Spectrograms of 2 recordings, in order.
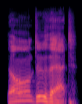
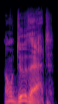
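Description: First: DON'T DO THAT stretched slowly; slow right down, stretching each word; drawn-out warning. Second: Said in the usual way. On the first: Real, not acted. Host warning listeners not to challenge God, drawn out.

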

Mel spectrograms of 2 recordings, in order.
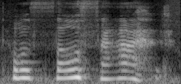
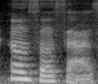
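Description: First: High and slow, with a laugh in it; a real laughing sigh over a sad scene; laughing sadly. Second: Said in the usual way. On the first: Real, not acted. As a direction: lament it while half laughing.

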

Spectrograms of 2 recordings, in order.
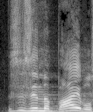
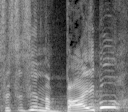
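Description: First: "Bible" with a falling, settled tune; flat affirmation. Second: "Bible" with a rising, disbelieving tune; incredulous question. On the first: Preacher confirming to the congregation, falling "Bible". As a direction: state "This is in the Bible." firmly, falling. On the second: Preacher feigning surprise to the congregation, rising "Bible". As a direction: ask "this is in the Bible?" in shock, rising. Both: Acted.

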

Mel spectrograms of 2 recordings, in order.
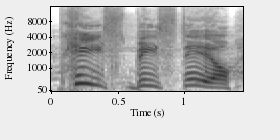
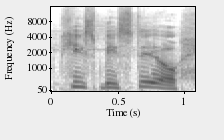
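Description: First: "Peace, be still" drawn out very slowly, each word weighted; Jesus commanding the storm from the boat, slow and weighty; slow commanding proclamation. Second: Jesus rebuking the sea, softly; soft rebuke. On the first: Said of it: "standing on the boat, saying". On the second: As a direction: quietly still the sea. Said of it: "rebuked the wind and said to the sea". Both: Acted.

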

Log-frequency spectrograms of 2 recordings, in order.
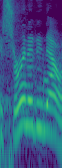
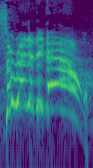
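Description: First: Said in the usual way. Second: High, explosive yell in imitation of Frank Costanza; top-of-lungs yell. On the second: Preacher imitating Frank Costanza in an argument, yelling at full volume. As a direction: bellow it like a frazzled sitcom dad. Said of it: "he just yells at the top of his lungs".

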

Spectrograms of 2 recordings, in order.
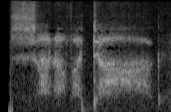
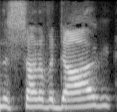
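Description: First: Slow, hushed mock-discreet whisper; imitating a polite, drawn-out whisper; voice dipped politely. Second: Said in the usual way. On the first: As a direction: drop right down to a slow whisper, as if too rude to say aloud. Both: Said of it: "dipping his voice to be polite".

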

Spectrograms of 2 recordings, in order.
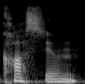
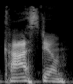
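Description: First: "Costume" low, as "CAWS-toom"; rounded "aw" in "Costume"; correct "costume". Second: "costume" with a flattened first vowel, "cas-tyoom"; Midwestern "costume". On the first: Showing friends the proper way, "Costume" as "caws-toom". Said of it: "He actually says it right". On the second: Showing the local mistake, "costume" as flattened "cas-toom". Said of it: "Instead of costume". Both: Shown as a demonstration.

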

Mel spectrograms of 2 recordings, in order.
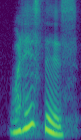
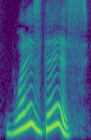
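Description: First: Loud, higher anguished cry. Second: Much higher, louder, slow anguished cry. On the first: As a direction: demand it in horror. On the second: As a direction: break into a desperate howl of the question. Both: A narrator's reading. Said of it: "he cries".

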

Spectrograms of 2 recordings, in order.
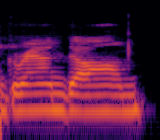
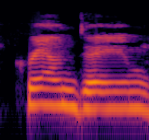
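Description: First: GRAND DAME as "grahn dahm"; French-style "Grand Dame", Dame like "psalm"; French pronunciation. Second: GRAND DAME with DAME rhyming with "name"; anglicized "Grand Dame"; English pronunciation. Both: Shown as a demonstration. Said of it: "a lot of ways you can pronounce it".

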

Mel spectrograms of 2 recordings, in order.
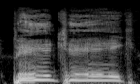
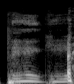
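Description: First: Put-on loud, excited toddler voice; toddler shout. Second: Put-on loud toddler word. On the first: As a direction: belt it like a little kid. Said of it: "Like that". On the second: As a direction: say it like a little kid. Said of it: "she goes".

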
